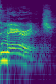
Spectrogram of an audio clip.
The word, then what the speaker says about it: marriage: First, let's start with marriage. The final sound, j, j, j. Marriage, idge, idge, idge. Marriage, marriage, marriage.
